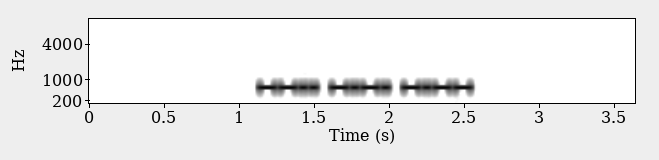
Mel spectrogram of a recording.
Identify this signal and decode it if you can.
Morse code, heard as a keyed tone, about 36 wpm, 700 Hz. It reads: ZCY
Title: USA Call Sign Postfixes - 3 Letters 35wpm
